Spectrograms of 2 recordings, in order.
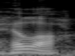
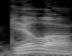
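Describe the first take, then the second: First: The word begins with an H sound. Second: The word begins with a hard G sound. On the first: The speaker calls it wrong. "not a Hilla" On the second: The speaker calls it right. "it's also a Gilla"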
